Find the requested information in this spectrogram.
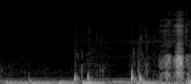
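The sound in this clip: Footsteps walk across a building floor, a few soft, low thuds in an uneven rhythm over a faint steady hum, quiet throughout and with no talking.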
